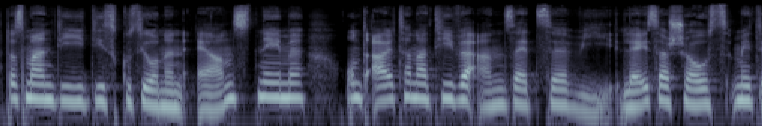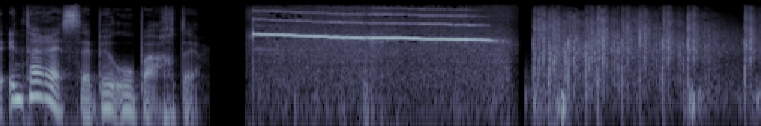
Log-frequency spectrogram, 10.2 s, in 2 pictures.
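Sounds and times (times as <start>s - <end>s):
speech: 0.0s - 6.9s
fireworks exploding: 6.8s - 10.1s.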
